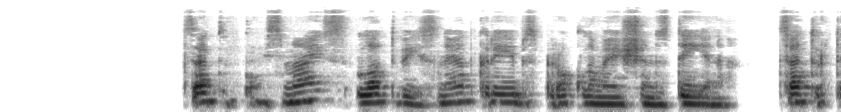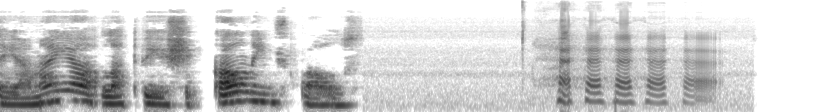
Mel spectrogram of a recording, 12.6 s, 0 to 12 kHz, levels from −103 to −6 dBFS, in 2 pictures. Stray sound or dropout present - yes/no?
yes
